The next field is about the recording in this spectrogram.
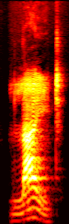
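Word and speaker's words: light: প্যাটারনে ধরতে পারো তো এখানে জিএইচডি মানে ট উচ্চারণ হয় এখানে পরবর্তী আমরা এডভান্স ক্লাসে শিখবো এন আই জিএইচডি নাইট এল আই জিএসটি লাইট এফ আই জি এইচটি ফাইট তো সুন্দর একটা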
